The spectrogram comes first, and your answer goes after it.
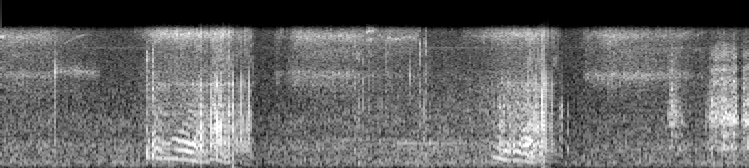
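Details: Harley, a pet cat, snoring loudly while asleep indoors in a small room: rough, rasping snores with raspy rattling texture, two long bursts roughly three and a half seconds apart, quiet breathing between.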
